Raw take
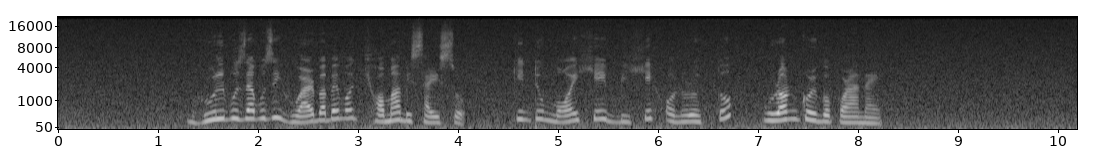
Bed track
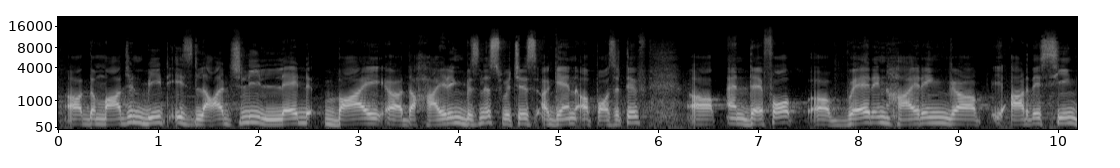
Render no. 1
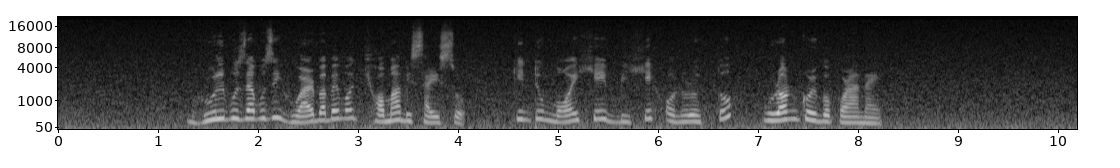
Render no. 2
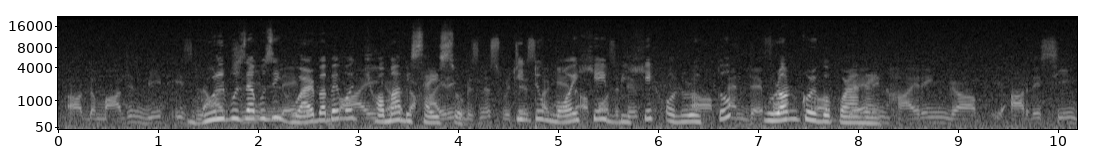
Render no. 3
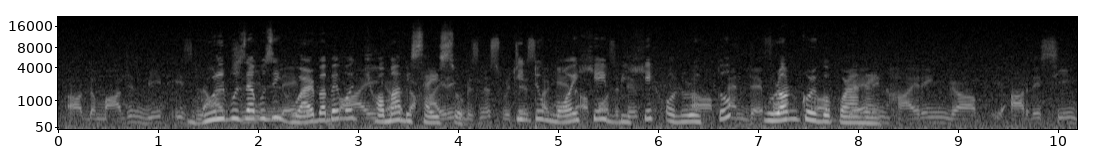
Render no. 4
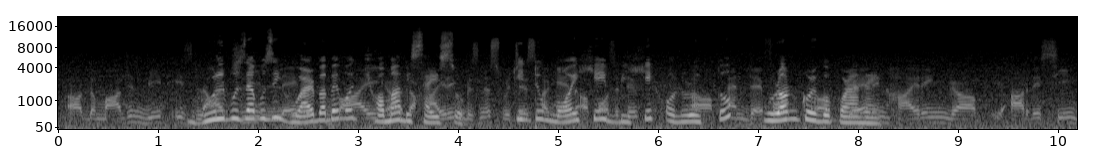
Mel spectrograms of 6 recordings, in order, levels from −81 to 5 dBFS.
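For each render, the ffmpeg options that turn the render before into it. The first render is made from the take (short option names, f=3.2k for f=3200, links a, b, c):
-af "afftdn=nr=7:nf=-45"
-filter_complex "[1:a]volume=-9dB[a];[0:a][a]amix=inputs=2:normalize=0"
-af "volume=-4dB"
-af "lowpass=f=3.5k:p=1"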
